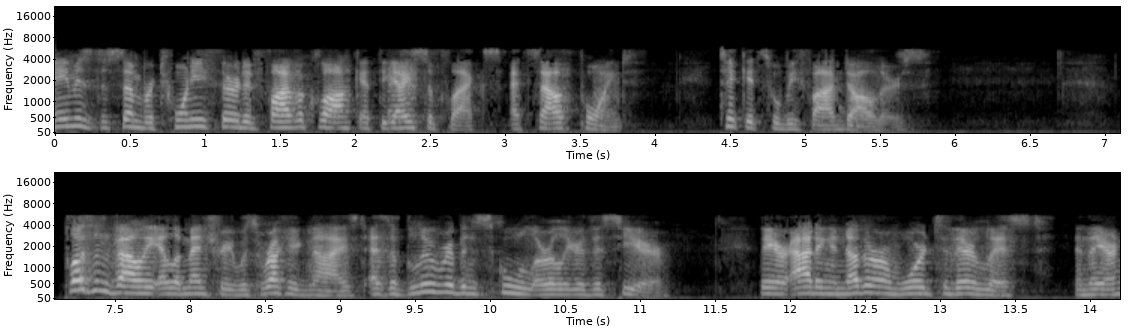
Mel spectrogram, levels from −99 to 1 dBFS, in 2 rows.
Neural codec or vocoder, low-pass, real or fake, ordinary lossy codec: codec, 16 kHz, 4.8 kbps, FACodec; 5.4 kHz; fake; AAC, 24 kbps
